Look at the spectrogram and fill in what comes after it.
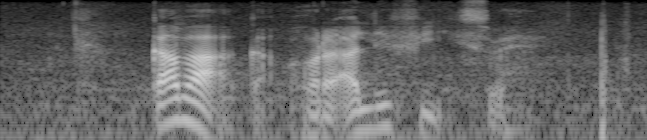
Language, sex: Southern Sotho, female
